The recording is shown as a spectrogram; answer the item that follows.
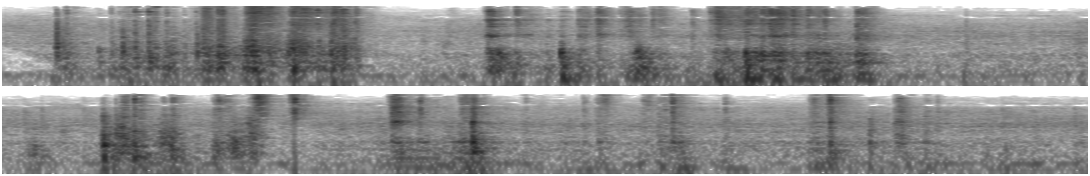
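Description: Metal cutlery clinking and clattering, handled in a plastic drawer tray and dropped into a ceramic mug: a busy run of clinks over the first three seconds, then a pause and a few more separate clinks.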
